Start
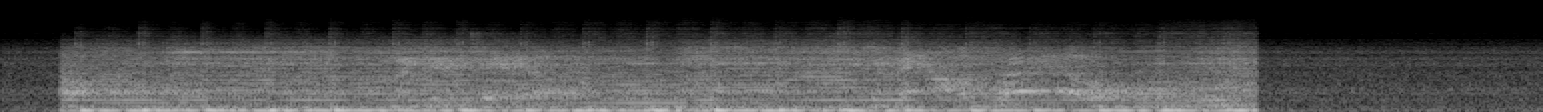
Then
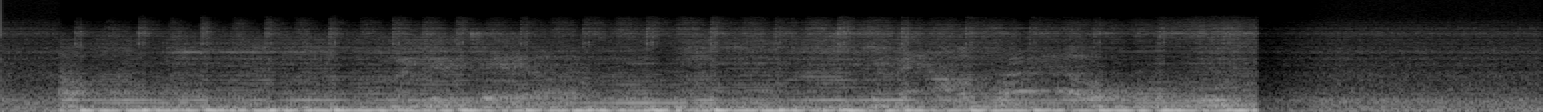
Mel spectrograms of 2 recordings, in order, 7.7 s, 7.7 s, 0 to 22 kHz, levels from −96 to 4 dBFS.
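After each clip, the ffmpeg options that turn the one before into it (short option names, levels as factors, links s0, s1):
-af "acompressor=mode=upward:threshold=0.0251:ratio=2.5,firequalizer=gain_entry='entry(210,0);entry(370,3);entry(740,-14);entry(1300,-12);entry(2200,-18);entry(3500,-10);entry(6300,14)':delay=0.05:min_phase=1,acompressor=threshold=0.0178:ratio=1.5"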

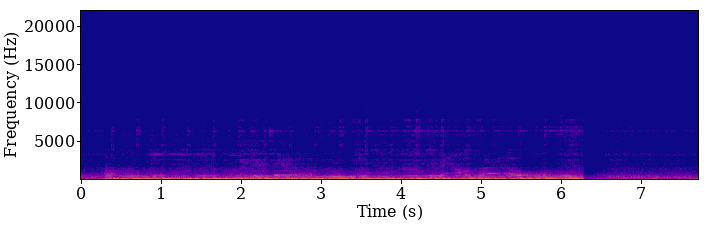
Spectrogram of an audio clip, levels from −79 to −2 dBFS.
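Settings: -af "adynamicequalizer=threshold=0.00112:dfrequency=1900:dqfactor=0.7:tfrequency=1900:tqfactor=0.7:attack=5:release=100:ratio=0.375:range=2.5:mode=cutabove:tftype=highshelf,volume=0.596"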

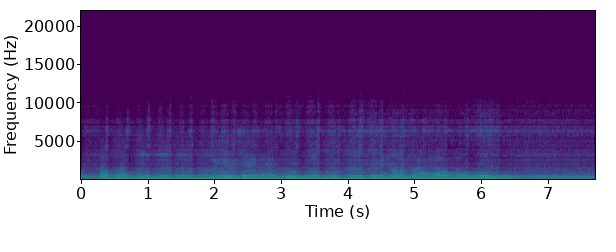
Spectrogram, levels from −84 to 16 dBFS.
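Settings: -af "alimiter=level_in=2.11:limit=0.0631:level=0:latency=1:release=164,volume=0.473,aecho=1:1:291:0.473,volume=2.24"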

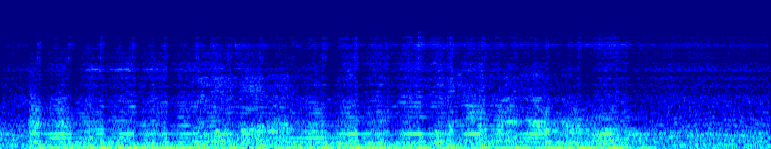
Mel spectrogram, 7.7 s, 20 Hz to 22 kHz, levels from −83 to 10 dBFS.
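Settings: -af "flanger=delay=6.8:depth=4.8:regen=32:speed=0.42:shape=triangular"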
